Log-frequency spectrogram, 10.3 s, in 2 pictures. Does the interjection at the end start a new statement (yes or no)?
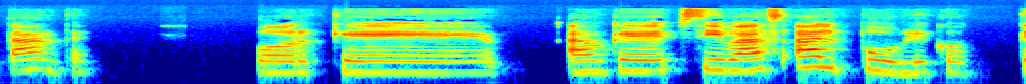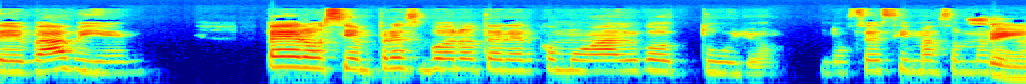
no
